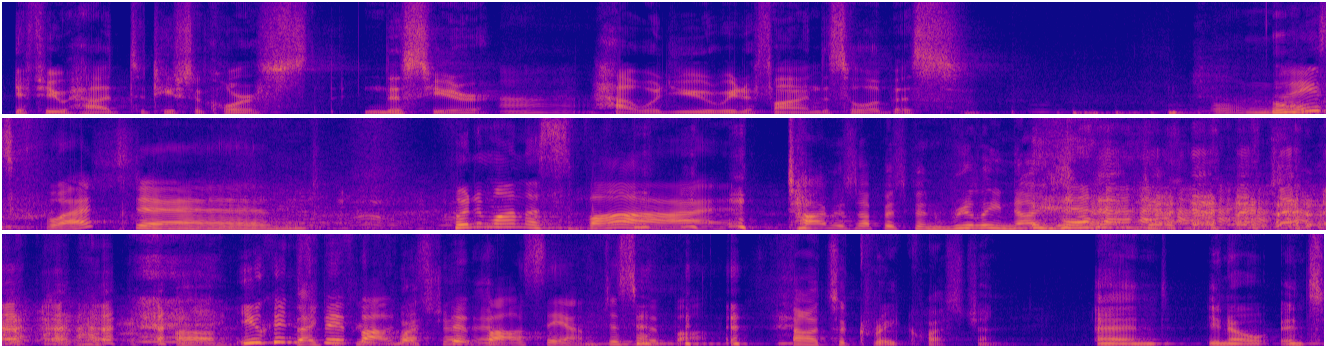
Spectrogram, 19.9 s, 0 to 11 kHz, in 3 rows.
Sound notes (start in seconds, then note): 7.6 audience laughing; 11.7 panelists laughing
